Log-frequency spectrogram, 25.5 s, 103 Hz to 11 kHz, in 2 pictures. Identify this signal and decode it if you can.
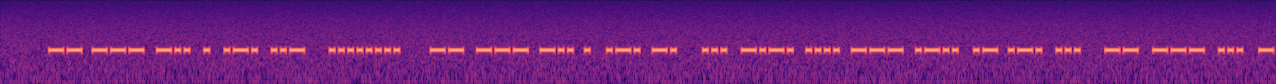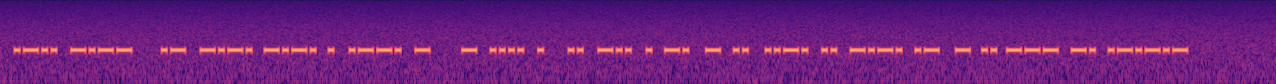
Morse code, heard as a keyed tone, hand-sent with a paddle, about 26 wpm, 690 Hz. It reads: MODERU <HH> MODERN SCHOLARS MOSTLY ACCEPT THE IDENTIFICATION.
